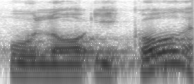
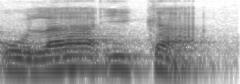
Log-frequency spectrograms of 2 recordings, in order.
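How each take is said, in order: First: The a vowels become o, Padang style. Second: The vowels are read as a, standard Quranic.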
